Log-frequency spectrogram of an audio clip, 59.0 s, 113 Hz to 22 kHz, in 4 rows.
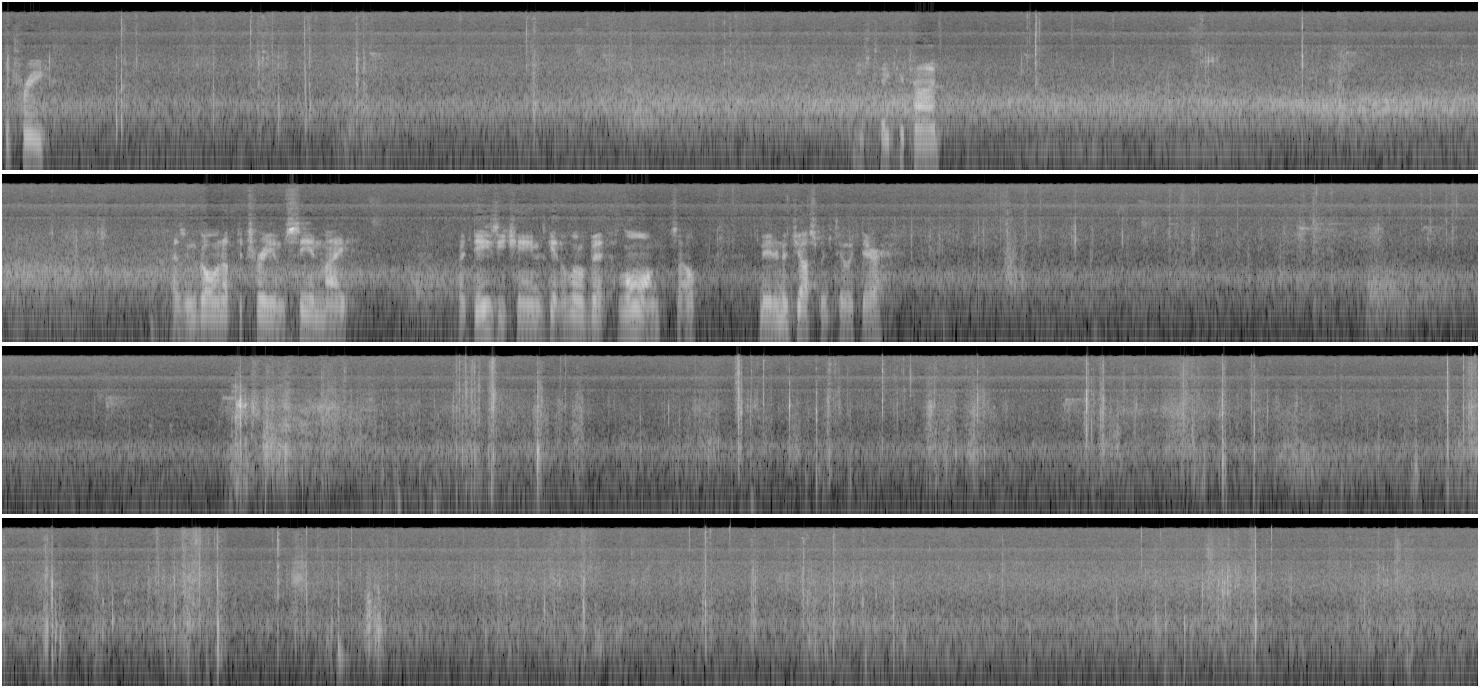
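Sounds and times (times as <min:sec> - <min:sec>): rustling: 0:00.0 - 0:31.0, 0:31.6 - 0:59.0.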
